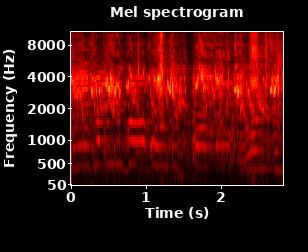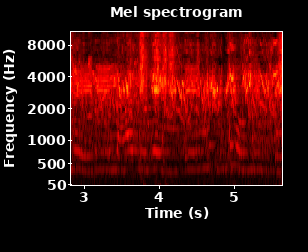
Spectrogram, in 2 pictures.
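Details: Budgerigar chirping happily, with continuous fast, scratchy high twitters and short warbled notes over a background of steady, held lower tones that step between pitches.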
